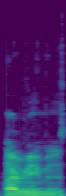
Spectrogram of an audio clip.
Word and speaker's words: hyraemous: The introduction, and it's Hyramus, so you can just call me Hy-ray.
